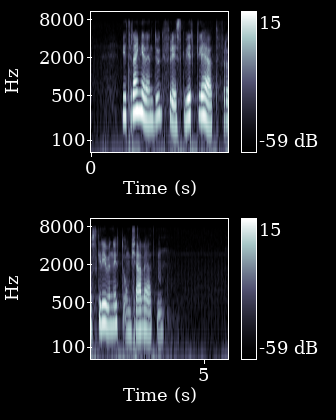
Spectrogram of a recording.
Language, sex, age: Norwegian, female, 26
